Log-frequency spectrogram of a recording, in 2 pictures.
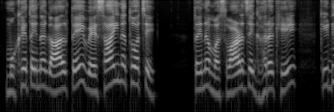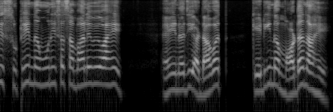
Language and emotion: Sindhi, surprised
